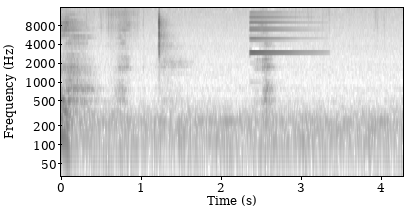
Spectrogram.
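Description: A sharp click, then a single steady electronic beep about a second long from the DJI Osmo Mobile 3 smartphone gimbal as its power button is worked.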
